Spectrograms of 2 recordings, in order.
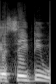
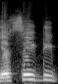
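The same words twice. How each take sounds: The two takes are said the same way.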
